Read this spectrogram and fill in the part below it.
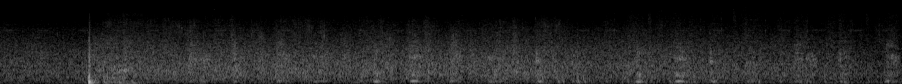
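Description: Water splashes as a creature wades through a stream.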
